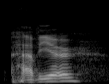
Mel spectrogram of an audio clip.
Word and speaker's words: Javier: Welcome to the party, Javier. I think I pronounced that right. The J is like an H, right?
